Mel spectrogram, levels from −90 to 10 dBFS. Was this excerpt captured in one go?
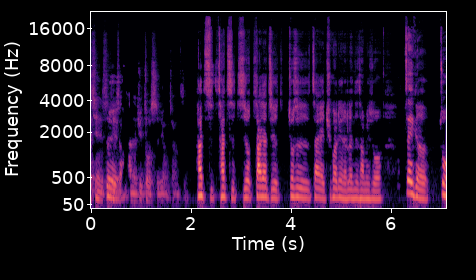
no; 1 cut; at 6.1 s

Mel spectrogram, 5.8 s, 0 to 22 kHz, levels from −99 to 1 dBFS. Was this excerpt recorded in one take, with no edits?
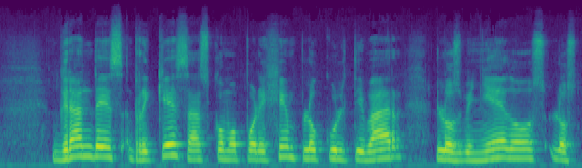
yes; 0 cuts

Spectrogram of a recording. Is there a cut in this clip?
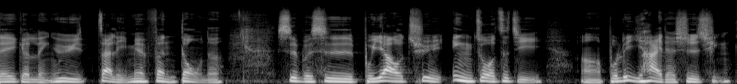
no; 0 cuts

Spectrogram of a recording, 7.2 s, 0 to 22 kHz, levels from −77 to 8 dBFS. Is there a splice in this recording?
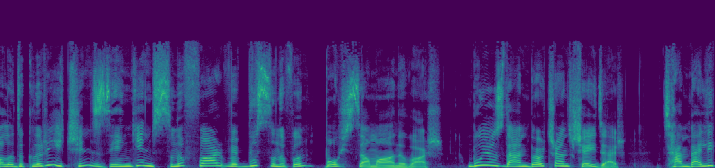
yes; 2 cuts; at 1.5 s, 5.7 s

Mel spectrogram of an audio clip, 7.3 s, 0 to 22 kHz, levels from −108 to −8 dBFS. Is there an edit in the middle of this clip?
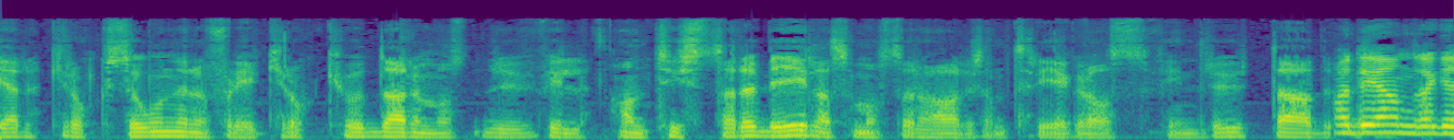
no; 0 cuts

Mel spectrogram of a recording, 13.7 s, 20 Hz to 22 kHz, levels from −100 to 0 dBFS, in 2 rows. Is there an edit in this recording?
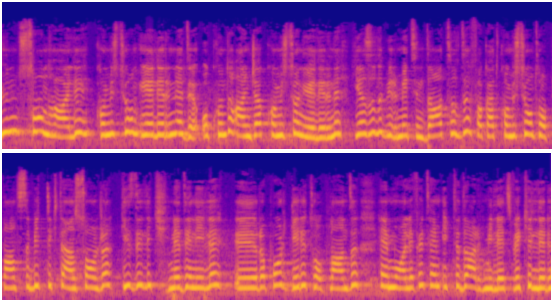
no; 0 cuts

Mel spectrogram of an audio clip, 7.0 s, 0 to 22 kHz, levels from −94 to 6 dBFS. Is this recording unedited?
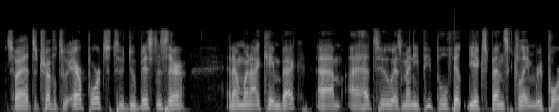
no; 2 cuts; at 3.9 s, 5.7 s

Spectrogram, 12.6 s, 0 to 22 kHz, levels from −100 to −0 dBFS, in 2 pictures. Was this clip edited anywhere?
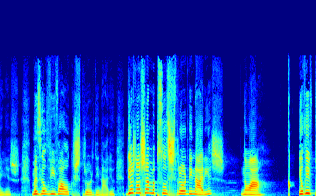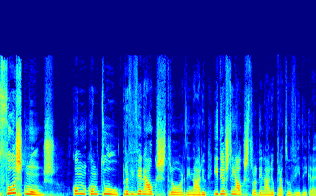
yes; 3 cuts; at 5.9 s, 8.1 s, 8.7 s

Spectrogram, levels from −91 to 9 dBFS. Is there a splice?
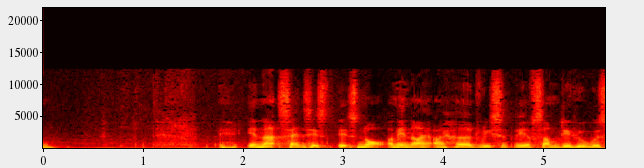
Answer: no; 0 cuts

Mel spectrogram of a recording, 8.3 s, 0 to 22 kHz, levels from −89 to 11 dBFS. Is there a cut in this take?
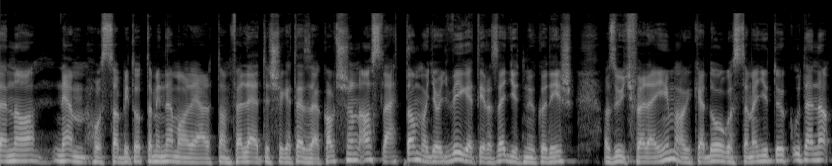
no; 0 cuts

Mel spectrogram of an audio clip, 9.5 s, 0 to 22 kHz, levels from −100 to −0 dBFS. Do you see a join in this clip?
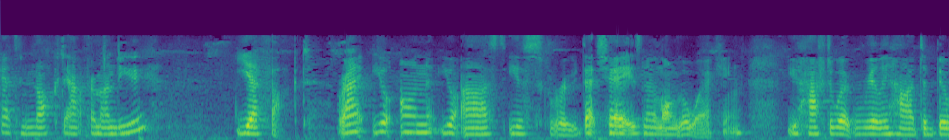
no; 0 cuts

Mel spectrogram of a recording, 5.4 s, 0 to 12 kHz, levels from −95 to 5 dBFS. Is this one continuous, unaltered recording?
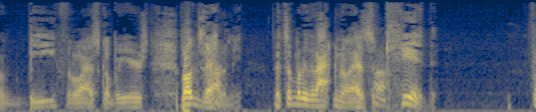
no; 4 cuts; at 1.8 s, 2.1 s, 2.5 s, 3.3 s

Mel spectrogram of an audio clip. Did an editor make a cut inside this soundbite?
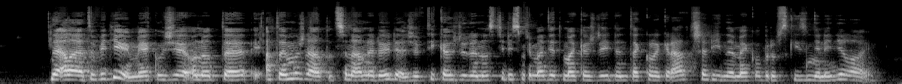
yes; 1 cut; at 5.2 s

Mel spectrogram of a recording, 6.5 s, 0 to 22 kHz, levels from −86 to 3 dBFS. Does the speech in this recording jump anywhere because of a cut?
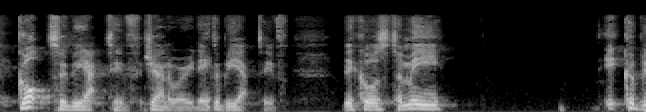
yes; 2 cuts; at 1.4 s, 2.1 s

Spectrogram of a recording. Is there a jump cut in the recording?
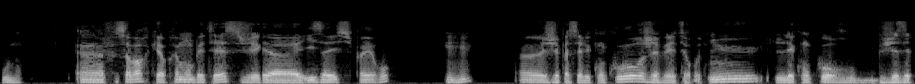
yes; 2 cuts; at 1.0 s, 2.6 s

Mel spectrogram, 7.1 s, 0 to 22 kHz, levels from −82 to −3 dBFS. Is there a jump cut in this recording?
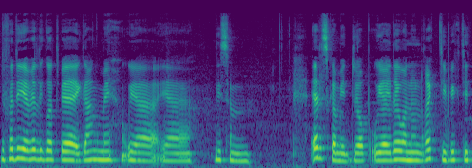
no; 0 cuts

